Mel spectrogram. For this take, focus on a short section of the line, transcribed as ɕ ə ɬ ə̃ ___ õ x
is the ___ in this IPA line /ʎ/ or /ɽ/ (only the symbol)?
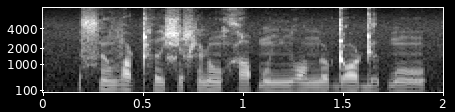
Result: ɽ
